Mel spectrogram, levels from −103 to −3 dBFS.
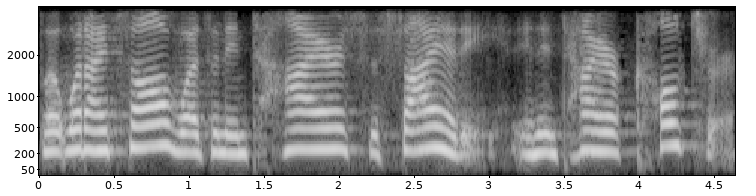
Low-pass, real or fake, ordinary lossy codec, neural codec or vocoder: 3.6 kHz; real; AAC, 24 kbps; none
